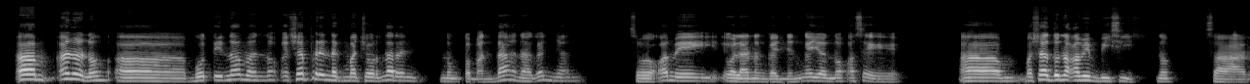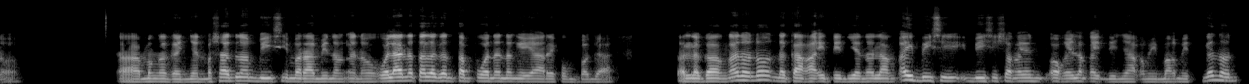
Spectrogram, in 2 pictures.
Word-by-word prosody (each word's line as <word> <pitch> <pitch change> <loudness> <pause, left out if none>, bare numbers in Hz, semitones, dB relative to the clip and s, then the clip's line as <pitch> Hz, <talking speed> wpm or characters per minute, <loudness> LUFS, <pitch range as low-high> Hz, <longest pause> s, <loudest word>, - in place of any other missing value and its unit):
Um, 230 0 +7
ano, 250 +1 +6
'no, 180 +2 +3
ah 150 -3 +1
buti 185 +4 -1
naman, 210 -2 -1
'no, 200 +1 -7
eh, 190 - -5
siyempre 245 +2 +3
nag-mature 175 -3 0
na 210 - +3
rin 170 -2 -4 0.2
nung 140 -1 -6
tumanda 135 +10 -3
na, 150 -2 -3
ganyan. 170 -3 -8 0.5
So, 140 -1 -1
kami 165 -4 0
wala 145 -2 +3
ng 135 -1 -3
ganyan 130 +1 -3
ngayon, 165 -2 0
'no, 155 +1 -4
kasi, 140 -5 -6 0.6
um, 160 0 +3
masyado 215 +4 +6
na 210 -2 +4
kaming 195 -4 +4
busy, 150 -3 -5
'no, 140 -1 -7 0.2
sa 120 -3 -2
ano, 115 -1 -12 0.9
ah, 125 - -2
mga 135 -2 -2
ganyan 125 +1 -3
masyado 160 +6 0
nang 165 -3 -1
busy 145 +1 -1
marami 135 -1 0
ng 135 +1 -4
ano, 130 0 -6
wala 155 +4 +7
na 175 +1 0
talagang 170 -4 +3
tampuhan 150 -1 0
ang 145 0 -1
nangyayari 135 -1 -2
kumbaga. 125 -1 -10 0.6
Talagang 145 +1 +1
ano, 190 +1 +3
'no, 205 0 +1
nagkakaintindihan 140 -2 0
na 140 - -1
lang, 140 -1 -2
"Ay, 205 +1 +4
busy 165 -3 -4
busy 150 +1 -2
siya 155 +1 -3
ngayon. 150 -1 -5
Okey 145 -2 -2
lang 145 -1 -4
kahit 135 -3 -3
hindi 130 0 -8
niya 130 -1 -6
kami 125 +1 -10
ma-meet." 130 0 -8
Ganon. 185 -2 -2
150 Hz, 160 wpm, -23 LUFS, 135-175 Hz, 0.9 s, Um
